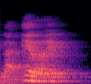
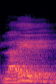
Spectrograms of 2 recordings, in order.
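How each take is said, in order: First: "la R" as "la erre", trilled; rolled R. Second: "La R" as "la ere", light tap; single-tap R. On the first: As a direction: say R as "erre", rolling the rr. Lists the rolled R letter. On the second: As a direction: say R as "ere", one tongue tap. Lists the single-tap R letter. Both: Shown as a demonstration.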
